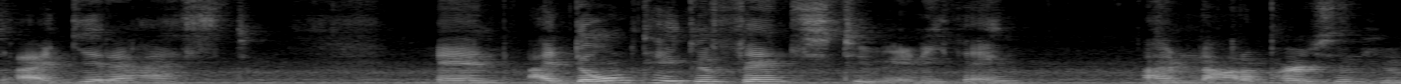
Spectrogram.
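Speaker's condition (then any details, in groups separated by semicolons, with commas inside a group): Cerebral palsy; speech sometimes affected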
